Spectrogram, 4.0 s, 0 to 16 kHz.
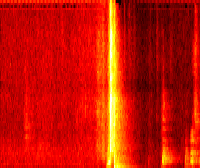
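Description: Golf swing with a Ping Zing 1 iron: a short whoosh of the club coming down, then one sharp crack as the clubface strikes the ball, ringing off briefly. A solid, well-struck shot.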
